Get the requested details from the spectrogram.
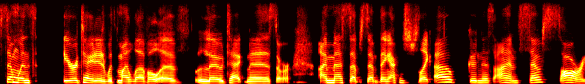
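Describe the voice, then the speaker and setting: A woman with an American accent and an ordinary speaking voice talks at a moderate pace and a fairly low pitch, with ordinary pitch variation, a quiet background and a dry, close sound with no echo. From North Texas. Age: 50s. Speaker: voice actress. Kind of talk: casual chat.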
